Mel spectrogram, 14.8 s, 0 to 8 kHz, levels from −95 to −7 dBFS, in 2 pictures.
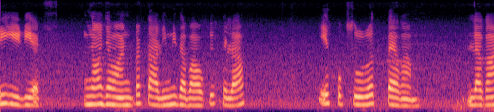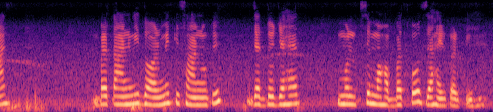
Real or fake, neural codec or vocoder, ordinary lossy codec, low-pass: real; none; none; none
